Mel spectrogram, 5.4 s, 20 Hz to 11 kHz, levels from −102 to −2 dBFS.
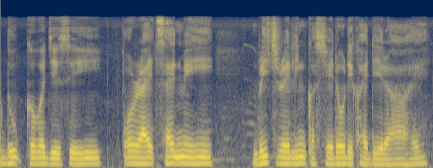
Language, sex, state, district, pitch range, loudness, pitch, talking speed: Hindi, male, Arunachal Pradesh, Lower Dibang Valley, 110-120 Hz, -14 LUFS, 115 Hz, 200 wpm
